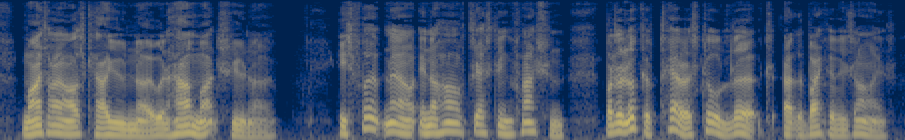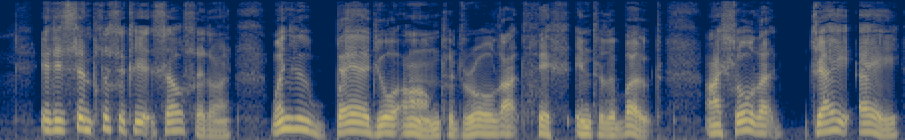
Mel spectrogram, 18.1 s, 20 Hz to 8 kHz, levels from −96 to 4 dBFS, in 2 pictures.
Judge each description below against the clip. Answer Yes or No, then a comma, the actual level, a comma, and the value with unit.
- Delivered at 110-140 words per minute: No, average, 180 wpm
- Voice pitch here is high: No, low, 115 Hz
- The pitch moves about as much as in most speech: No, wide, 6.9 semitones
